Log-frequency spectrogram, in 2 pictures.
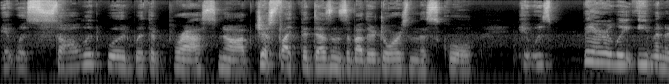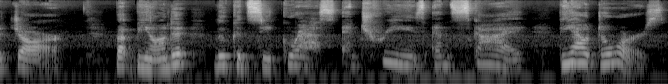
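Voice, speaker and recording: A woman reading a novel aloud as a storyteller, with dramatic, expressive delivery. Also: mid-range voice, measured pace, slightly rough. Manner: dramatic, expressive, with hushed dips and emphatic rises. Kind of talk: read-aloud storytelling narration.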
